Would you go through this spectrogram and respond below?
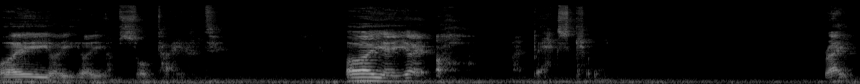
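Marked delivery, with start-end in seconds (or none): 0.0-6.1 soft, breathy, whispered, weary groaning. Showing how people wake up in the morning: imitating a tired morning groan. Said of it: "You go like this".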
